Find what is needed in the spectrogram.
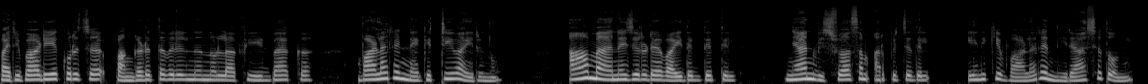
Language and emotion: Malayalam, sad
